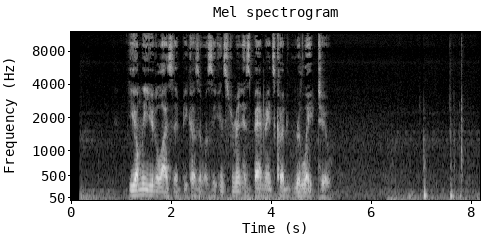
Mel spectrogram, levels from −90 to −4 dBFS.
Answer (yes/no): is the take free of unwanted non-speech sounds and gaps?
yes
